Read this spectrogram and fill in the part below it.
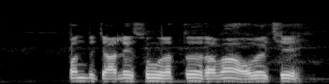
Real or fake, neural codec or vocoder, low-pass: real; none; 7.2 kHz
